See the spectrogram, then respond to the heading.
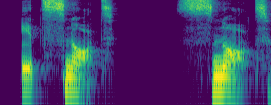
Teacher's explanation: It's and not blend together. These join together, it becomes, it's not.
